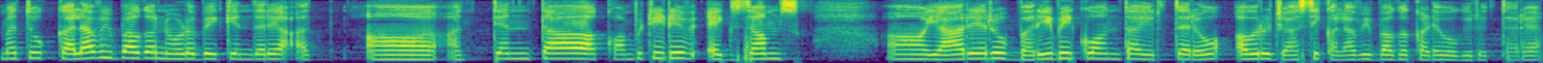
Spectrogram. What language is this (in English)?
Kannada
